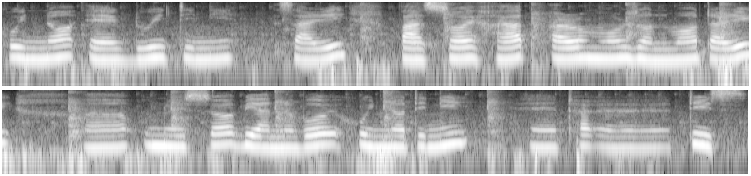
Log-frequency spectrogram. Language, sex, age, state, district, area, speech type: Assamese, female, 18-30, Assam, Majuli, urban, read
